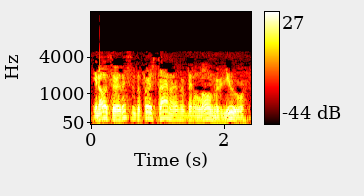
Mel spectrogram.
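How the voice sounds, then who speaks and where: Male actor as breezy young bachelor; fast, polite radio-play delivery on a thin vintage recording. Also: medium pitch, animated, background noise, lightly acted. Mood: easygoing. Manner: brisk, breezy, courteous. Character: affable young bachelor, politely hosting an older man. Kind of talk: 1940s radio drama acting. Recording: tinny 1940s radio recording.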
